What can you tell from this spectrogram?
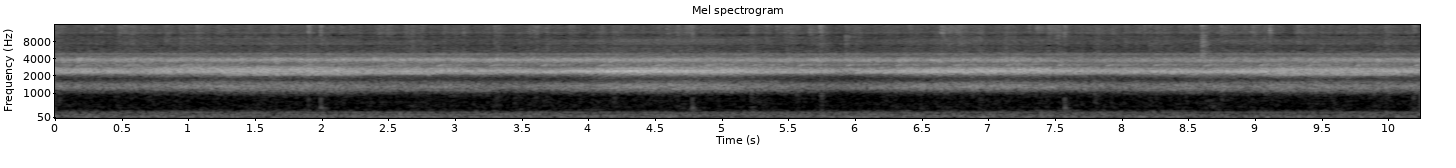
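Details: Rain-soaked frog chorus: countless callers blend into a sustained buzzing trill across several pitch layers, briefly louder near the middle, with a persistent low rumble and a few sharp taps.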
